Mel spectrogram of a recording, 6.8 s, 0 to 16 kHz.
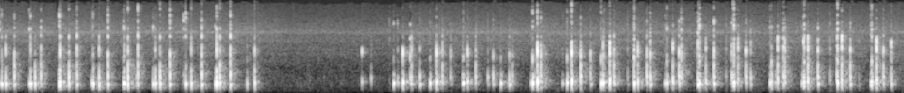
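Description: Long red-painted nails and fingertips tap rapidly on a hollow white plastic Nivea lotion bottle, giving about 36 short, dry clicks with a hollow tone around 410 Hz and bright nail ticks. The tapping pauses briefly near the two-second mark, then resumes at the same quick, steady pace.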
